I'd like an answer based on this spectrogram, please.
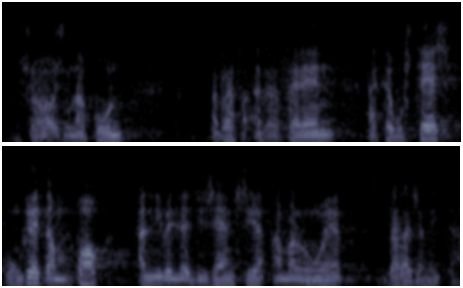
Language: Catalan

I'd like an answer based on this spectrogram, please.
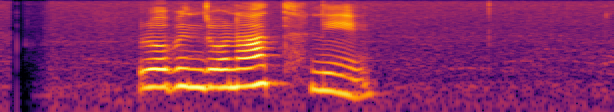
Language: Bangla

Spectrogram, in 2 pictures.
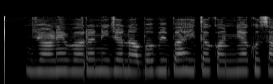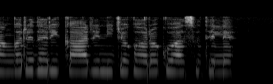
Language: Odia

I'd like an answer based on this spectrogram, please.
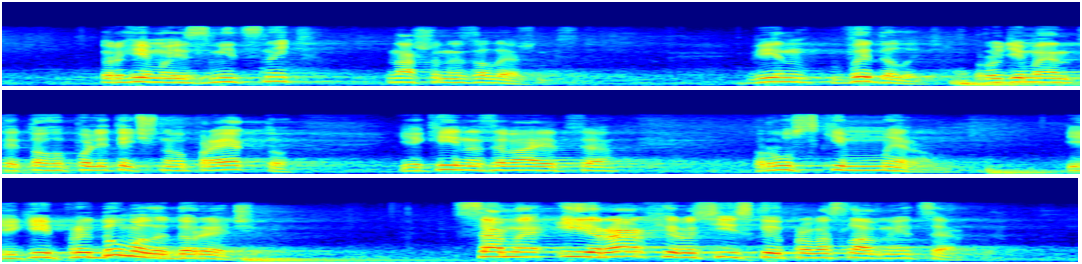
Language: Ukrainian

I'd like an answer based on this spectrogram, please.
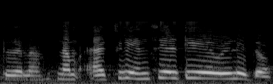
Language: Kannada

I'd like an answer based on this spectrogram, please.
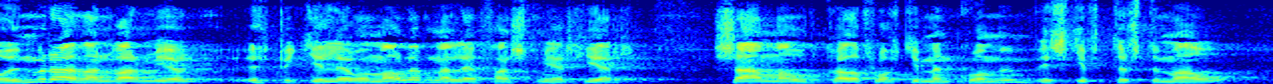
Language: Icelandic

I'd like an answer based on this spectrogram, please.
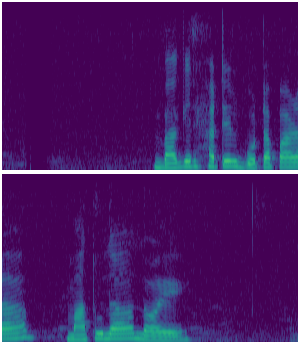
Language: Bangla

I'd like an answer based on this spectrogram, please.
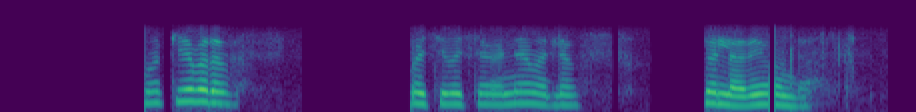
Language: Dogri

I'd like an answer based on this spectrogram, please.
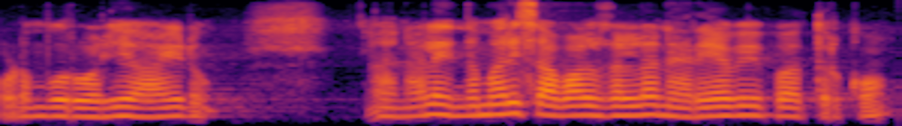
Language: Tamil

